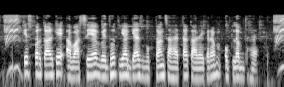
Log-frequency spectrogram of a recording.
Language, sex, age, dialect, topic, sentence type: Hindi, male, 25-30, Hindustani Malvi Khadi Boli, banking, question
